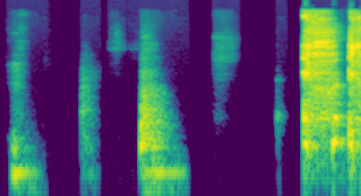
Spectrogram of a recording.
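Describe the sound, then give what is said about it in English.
Coughing and throat clearing from something caught in the throat after caffeine: a few short, harsh bursts separated by pauses, then a longer, louder rasping burst at the end. “Excuse me. I got something in my throat. Leftover caffeine.”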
